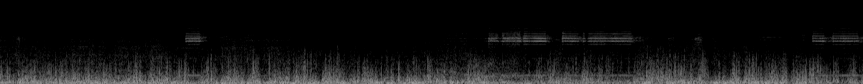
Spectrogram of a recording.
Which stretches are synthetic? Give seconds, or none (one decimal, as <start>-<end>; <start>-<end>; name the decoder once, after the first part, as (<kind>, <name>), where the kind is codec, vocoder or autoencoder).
4.4-5.2 (autoencoder, DAC-VAE)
